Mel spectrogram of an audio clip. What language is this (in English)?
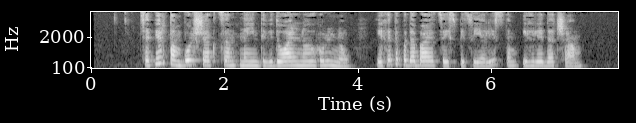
Belarusian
